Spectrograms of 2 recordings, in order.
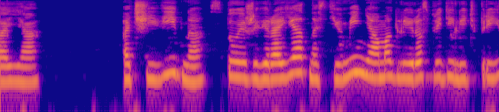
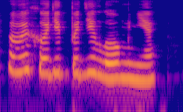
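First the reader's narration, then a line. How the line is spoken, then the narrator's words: Laughing. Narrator (Russian): рассмеялась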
